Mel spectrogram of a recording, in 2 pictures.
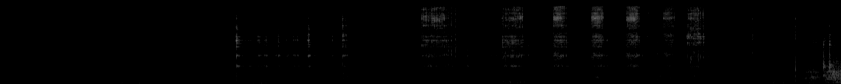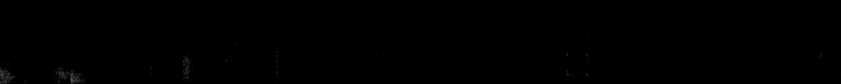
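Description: Faint metallic clicking and rattling of hand tools on set screws as the pump's rear plate is secured to the guide vane, with a run of sharper clicks from about four to seven seconds in, then softer scattered clicks and handling.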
